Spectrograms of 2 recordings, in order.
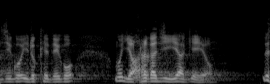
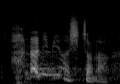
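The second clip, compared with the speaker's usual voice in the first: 하나님이 lifted very high, then 아시잖아 falls away softly; high soft reassurance; 7 dB quieter than usual. Acted. Pastor softly assuring listeners that God knows. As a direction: float it up gently like a comfort. Repeated refrain in sermon.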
